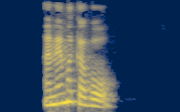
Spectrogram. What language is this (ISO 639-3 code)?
cat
